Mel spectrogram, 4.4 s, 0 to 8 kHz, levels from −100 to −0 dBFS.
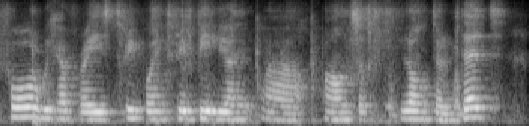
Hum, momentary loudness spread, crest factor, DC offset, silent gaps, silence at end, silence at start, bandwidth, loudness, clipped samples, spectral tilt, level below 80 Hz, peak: none; 10 LU; 16 dB; under 0.1%; none; 0.25 s; 0.1 s; 8 kHz; -22 LUFS; under 0.1%; -6.5 dB/octave; -62 dBFS; -6 dBFS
